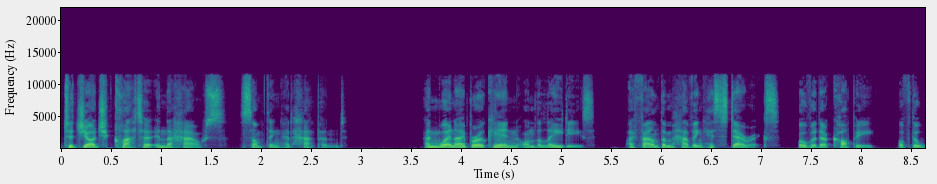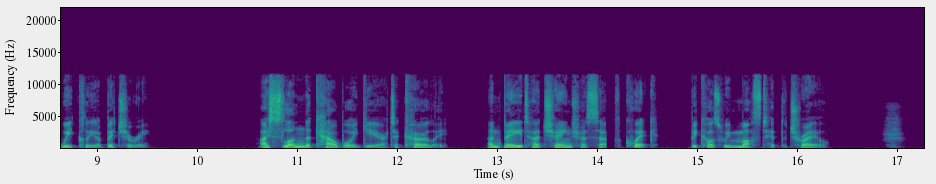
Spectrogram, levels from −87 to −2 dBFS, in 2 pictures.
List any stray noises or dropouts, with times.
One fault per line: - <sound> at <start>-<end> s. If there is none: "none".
- dropout at 14.1-14.2 s
- sniff at 16.8-17.1 s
